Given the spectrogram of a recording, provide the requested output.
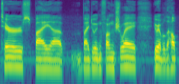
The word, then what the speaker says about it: feng shui: the ancient art of fun am I pronouncing that correctly David yes you are fun Fang chop I can't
